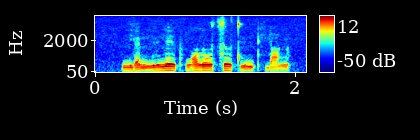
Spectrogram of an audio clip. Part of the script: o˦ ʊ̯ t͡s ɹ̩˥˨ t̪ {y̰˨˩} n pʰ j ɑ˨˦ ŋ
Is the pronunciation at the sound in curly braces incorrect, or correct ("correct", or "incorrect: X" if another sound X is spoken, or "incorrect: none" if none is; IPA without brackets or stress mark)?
correct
